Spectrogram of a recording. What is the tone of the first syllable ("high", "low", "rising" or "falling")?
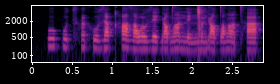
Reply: high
